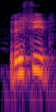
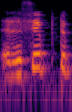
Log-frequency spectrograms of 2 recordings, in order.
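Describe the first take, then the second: First: No p sound is heard before the final t. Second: A p sound is heard before the final t. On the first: The speaker calls it right. "हिते पी ख़ामोश आहे, सो हिन जो सही उचार आहे" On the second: The speaker calls it wrong. "हिन खे अक्सर students रिसिप्ट पढ़ंदा आहिनि, सो बिल्कुलु ग़लति आहे"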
